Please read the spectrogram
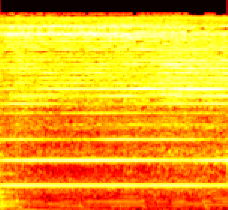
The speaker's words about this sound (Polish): Jak przekonał się nasz dziennikarz Krzysztof Kot, zamiast dzwonka na przerwę słychać syreny.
